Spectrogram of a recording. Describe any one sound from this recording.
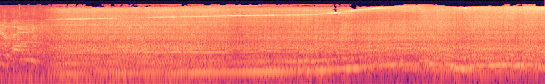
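A pickup truck's engine revs and strains as it pulls a heavy load, rising in pitch.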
